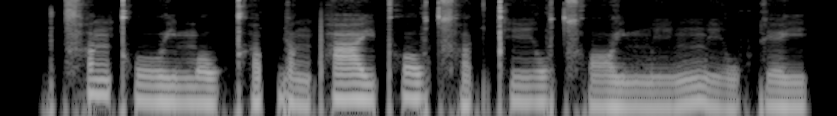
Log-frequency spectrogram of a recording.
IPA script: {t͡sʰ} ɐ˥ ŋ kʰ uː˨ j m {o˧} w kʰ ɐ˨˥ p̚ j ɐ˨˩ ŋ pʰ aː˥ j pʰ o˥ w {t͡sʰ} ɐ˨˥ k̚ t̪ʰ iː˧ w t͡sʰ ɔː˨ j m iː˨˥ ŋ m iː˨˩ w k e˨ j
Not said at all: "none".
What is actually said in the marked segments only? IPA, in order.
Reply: t͡sʰ, o˨˧, t͡sʰ

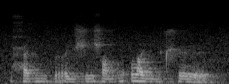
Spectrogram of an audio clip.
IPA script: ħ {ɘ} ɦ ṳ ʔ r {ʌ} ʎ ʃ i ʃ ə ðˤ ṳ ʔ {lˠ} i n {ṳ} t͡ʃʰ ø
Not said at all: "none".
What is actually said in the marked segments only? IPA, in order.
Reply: ɘ, ʌ, lˠ, ṳ

